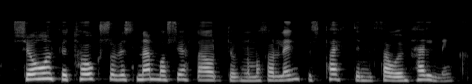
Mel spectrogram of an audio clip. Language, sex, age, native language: Icelandic, female, 30-39, Icelandic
